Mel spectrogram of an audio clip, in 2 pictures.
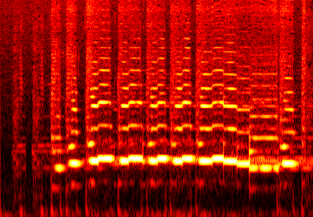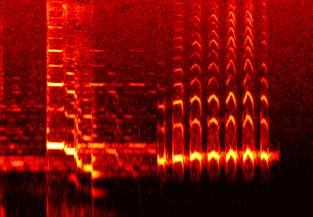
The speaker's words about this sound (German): Das war übrigens, was war das für ein Tier? Konntest du es erkennen? War das eine Eule? Es ist tatsächlich eine Eule. Echt, ich habe ja? immer am Anfang gedacht, als ich das gehört habe, es ist vielleicht auch äh, ein Äffchen oder so, aber nee,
